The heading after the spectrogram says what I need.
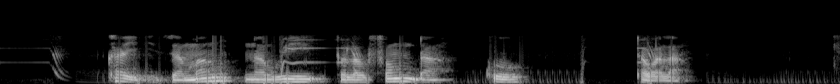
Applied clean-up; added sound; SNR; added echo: neural mask model RNNoise.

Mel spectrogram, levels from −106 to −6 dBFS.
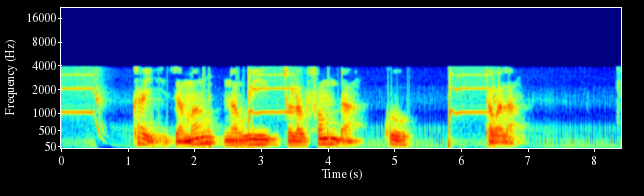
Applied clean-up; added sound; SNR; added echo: none; Drill; 14 dB; none.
